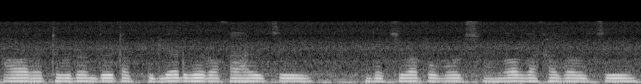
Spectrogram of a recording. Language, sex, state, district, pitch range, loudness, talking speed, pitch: Odia, male, Odisha, Sambalpur, 140-145 Hz, -15 LUFS, 110 wpm, 145 Hz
